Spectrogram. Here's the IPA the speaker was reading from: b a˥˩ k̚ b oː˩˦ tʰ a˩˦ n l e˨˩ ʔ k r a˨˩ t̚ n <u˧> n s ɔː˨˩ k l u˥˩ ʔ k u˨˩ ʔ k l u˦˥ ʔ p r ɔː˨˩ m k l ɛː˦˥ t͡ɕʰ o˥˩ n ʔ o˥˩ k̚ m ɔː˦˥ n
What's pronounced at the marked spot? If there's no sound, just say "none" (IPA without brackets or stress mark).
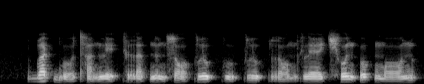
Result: u˨˩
